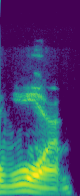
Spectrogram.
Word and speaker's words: warm: see you've got for for warm you've got w and then you've got this oh sound with this dot dot this is showing the r sound coming in or and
